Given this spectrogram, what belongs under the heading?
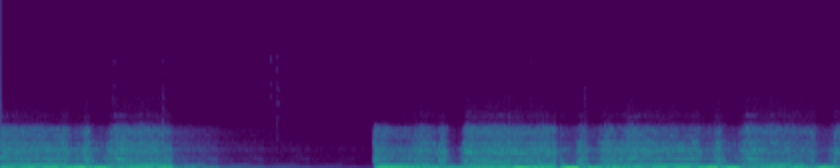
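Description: Guitar sample with its melody re-pitched in Melodyne, playing a bright, slightly distorted phrase that fades to near silence around the middle, then returns with strummed, rhythmic notes to the end.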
